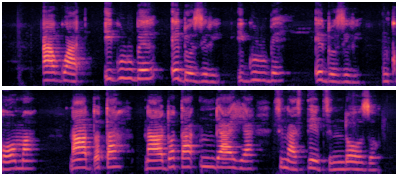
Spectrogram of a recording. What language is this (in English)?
Igbo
